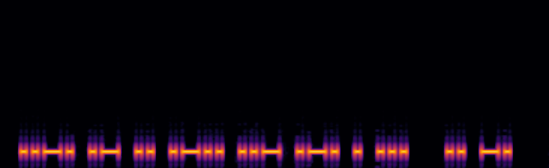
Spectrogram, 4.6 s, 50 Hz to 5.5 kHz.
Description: Morse code, heard as a keyed tone, about 25 wpm, 600 Hz. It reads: FAILURES IN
